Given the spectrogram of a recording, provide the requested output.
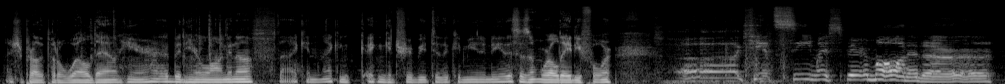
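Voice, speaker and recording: A man's voice: medium pitch, normal speed. A man hosting a casual podcast, reading out game statistics with sarcastic asides, his voice a little worn from losing it. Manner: animated, sarcastic asides, trails off with fillers. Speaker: podcast host.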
